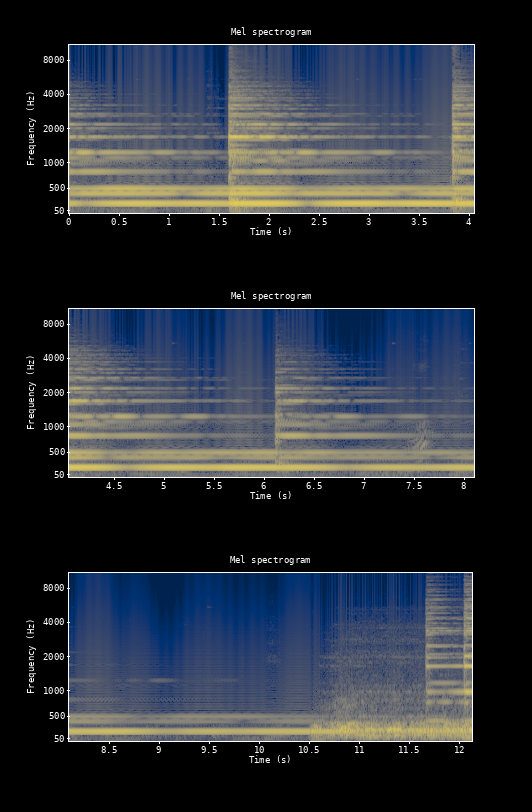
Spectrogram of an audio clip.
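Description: A large church bell tolls slowly, each deep stroke ringing on and humming.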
